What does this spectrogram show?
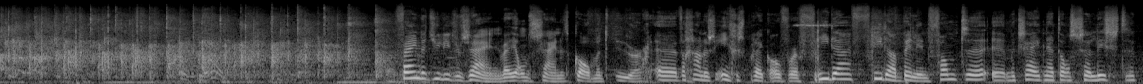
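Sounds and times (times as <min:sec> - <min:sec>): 
audience applause: 0:00.0 - 0:04.0
speech: 0:04.0 - 0:11.4.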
